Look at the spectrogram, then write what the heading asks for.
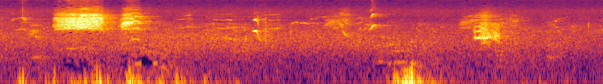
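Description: Wild birds giving a few short chirps and calls, with a brief hissy burst about a second in and scattered low thuds.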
